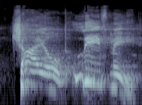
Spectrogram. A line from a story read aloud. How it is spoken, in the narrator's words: she was screaming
